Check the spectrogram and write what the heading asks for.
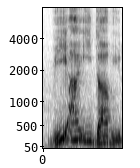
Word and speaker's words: view: 那在 v i e w 的时候啊，我们 w 发音为也是 u u u，也就是我们知道，当结尾是 u 或 w 的时候，它有两种发音 u 以及 u，所以在 v i e w 我们发音为 view。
